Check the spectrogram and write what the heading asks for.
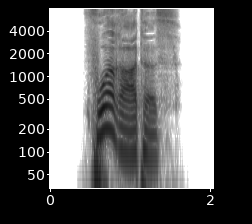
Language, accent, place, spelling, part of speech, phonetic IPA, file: German, Germany, Berlin, Vorrates, noun, [ˈfoːɐ̯ʁaːtəs], De-Vorrates.ogg
- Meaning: genitive singular of Vorrat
